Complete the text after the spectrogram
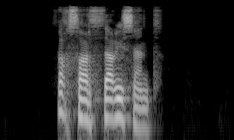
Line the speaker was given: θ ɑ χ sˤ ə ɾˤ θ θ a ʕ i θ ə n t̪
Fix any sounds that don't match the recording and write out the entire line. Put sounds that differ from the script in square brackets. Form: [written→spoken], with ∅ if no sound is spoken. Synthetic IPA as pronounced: θ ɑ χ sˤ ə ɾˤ θ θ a [ʕ→ʁ] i [θ→s] ə n t̪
